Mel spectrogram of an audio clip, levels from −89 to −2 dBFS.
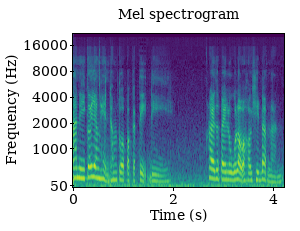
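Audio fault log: Throughout: Opus compression. The speech comes across hoarse and a bit muffled, with a grainy, noisy roughness on the voiced parts, and the damage is plainly audible. The bandwidth still reaches to around 20 kHz, so it isn't dull from missing top end. This is likely Opus running in its hybrid mode at a low rate, which fits something near 16 kbps. Too few bits means the detail gets filled in with noise.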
